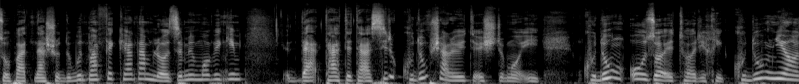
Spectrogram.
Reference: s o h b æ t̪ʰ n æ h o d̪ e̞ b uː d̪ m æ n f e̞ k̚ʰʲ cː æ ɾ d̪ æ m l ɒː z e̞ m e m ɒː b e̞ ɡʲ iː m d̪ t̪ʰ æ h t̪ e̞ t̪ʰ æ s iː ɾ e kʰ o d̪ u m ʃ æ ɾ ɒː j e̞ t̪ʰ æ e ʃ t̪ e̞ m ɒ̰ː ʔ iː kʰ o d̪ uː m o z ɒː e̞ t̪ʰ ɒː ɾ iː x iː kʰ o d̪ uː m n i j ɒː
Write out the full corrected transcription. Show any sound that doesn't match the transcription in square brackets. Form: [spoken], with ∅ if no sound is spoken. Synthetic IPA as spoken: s o h b æ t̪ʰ n æ [ʃ] o d̪ e̞ b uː d̪ m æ n f e̞ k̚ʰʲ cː æ ɾ d̪ æ m l ɒː z e̞ m e m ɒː b e̞ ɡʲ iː m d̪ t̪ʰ æ h t̪ e̞ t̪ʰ æ s iː ɾ e kʰ o d̪ u m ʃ æ ɾ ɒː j e̞ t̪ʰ [e] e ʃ t̪ e̞ m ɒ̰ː ʔ iː kʰ o d̪ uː m o z ɒː e̞ t̪ʰ ɒː ɾ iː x iː kʰ o d̪ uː m n i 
